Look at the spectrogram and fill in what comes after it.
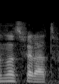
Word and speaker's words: Nosferatu: Mas ele lembra do Nosferato sabe? Tipo, esse ah, negócio eu falei necromante, é né, Nosferatu, falei errado.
